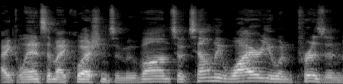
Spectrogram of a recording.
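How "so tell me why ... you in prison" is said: ordinary talk, nothing marked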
